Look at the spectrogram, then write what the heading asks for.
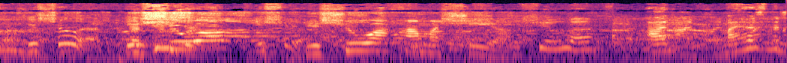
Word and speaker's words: Yeshua: How do you say Jesus in Israel? Yeshua.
